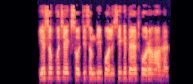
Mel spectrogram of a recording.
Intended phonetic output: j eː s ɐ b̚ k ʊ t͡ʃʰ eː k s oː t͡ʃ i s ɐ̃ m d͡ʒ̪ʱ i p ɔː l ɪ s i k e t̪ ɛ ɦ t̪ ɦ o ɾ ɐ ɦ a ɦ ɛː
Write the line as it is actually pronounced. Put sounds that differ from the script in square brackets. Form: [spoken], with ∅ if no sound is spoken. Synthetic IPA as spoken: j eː s ɐ b̚ k ʊ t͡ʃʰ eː k s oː t͡ʃ i s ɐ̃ m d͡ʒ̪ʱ i p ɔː l ɪ s i k e t̪ ɛ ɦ t̪ ɦ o ɾ ɐ ɦ a ɦ ɛː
